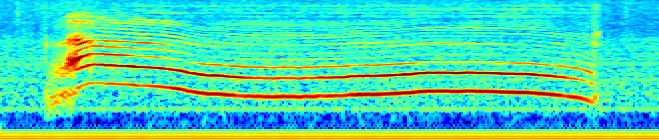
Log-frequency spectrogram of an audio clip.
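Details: Grumpy domestic cat letting out a single drawn-out yowl of about four seconds: a sharp rising onset, a falling tone that settles into a long low wail, and a downward slide at the end; a steady background hum throughout.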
